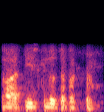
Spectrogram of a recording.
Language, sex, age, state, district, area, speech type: Marathi, male, 30-45, Maharashtra, Amravati, rural, conversation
